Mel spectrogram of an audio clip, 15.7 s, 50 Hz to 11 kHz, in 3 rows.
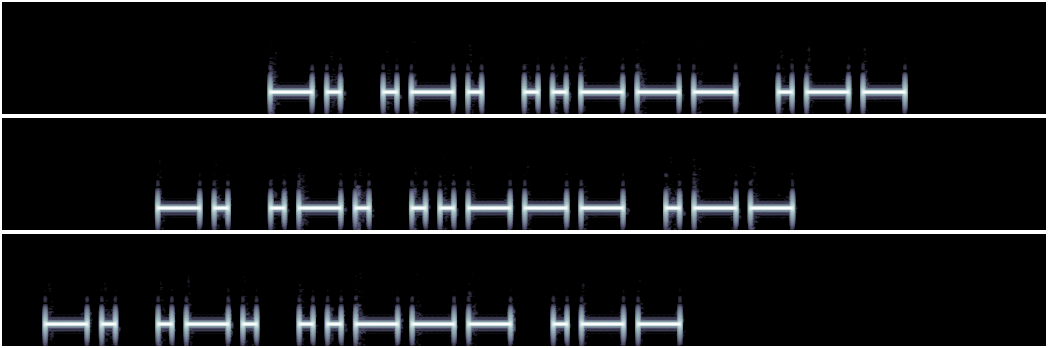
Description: Morse code, heard as a keyed tone, about 17 wpm, 700 Hz. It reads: NR2W NR2W NR2W
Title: USA Call Signs - 4 Characters - Repeated 3x - 17wpm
